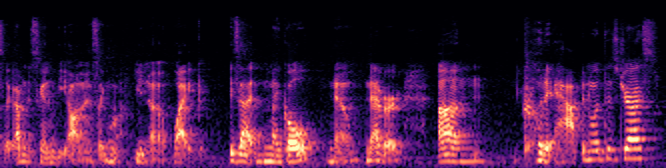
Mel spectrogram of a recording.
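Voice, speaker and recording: A woman's voice: on the low side, a bit bright. A woman in her twenties chatting casually through a clothing try-on haul, a little stuffy from a cold and full of "like" and "um" fillers. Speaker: fashion vlogger.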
